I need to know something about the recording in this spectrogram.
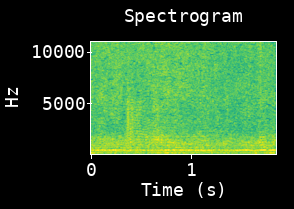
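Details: Steady low buzzing of many European dark honey bee drones emerging from forest hives, a droning hum with a strong deep tone; Dark honey bee.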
